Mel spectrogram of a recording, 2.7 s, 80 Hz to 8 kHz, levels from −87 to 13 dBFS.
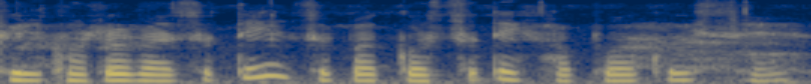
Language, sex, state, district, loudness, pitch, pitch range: Assamese, female, Assam, Kamrup Metropolitan, -17 LUFS, 225 Hz, 210-240 Hz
